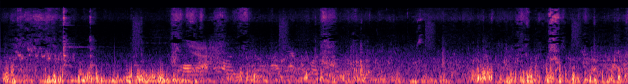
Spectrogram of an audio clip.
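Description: Wind buffeting the microphone on a small boat at sea, a gusty low rumble with water washing against the hull. A few sharp knocks sound through it.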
